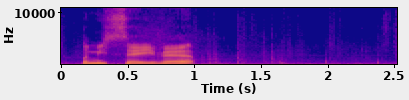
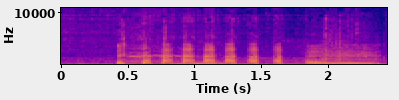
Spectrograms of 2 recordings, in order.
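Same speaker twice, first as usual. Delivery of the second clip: laugh; 11 semitones higher than usual. Real, not acted. Laughs at the monster.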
